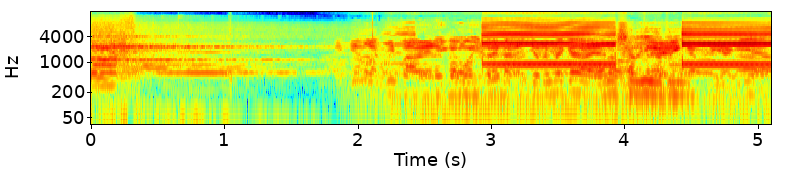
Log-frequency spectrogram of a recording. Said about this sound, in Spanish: Esto que escuchan es el sonido del día en Chattanooga, la alerta en los móviles de la prensa que estábamos en la grada esperando el entrenamiento de recuperación de la selección en la Baylor School.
